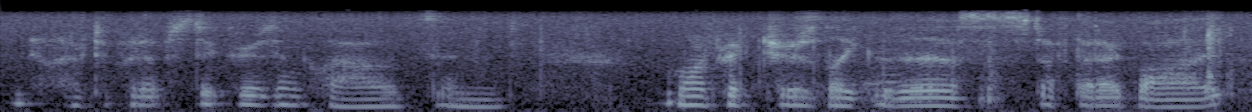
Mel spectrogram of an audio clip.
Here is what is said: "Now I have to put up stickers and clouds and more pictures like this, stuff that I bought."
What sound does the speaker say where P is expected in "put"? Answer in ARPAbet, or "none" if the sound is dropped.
P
